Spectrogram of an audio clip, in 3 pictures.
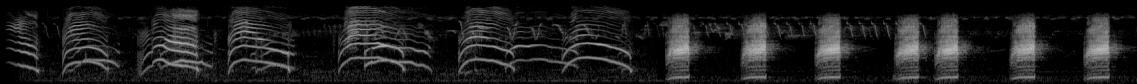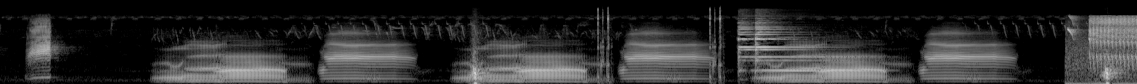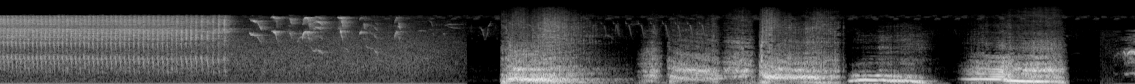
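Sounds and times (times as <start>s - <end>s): kitten mewing: 0.1s - 6.3s
deep animal calls: 19.2s - 21.4s, 27.8s - 34.0s.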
